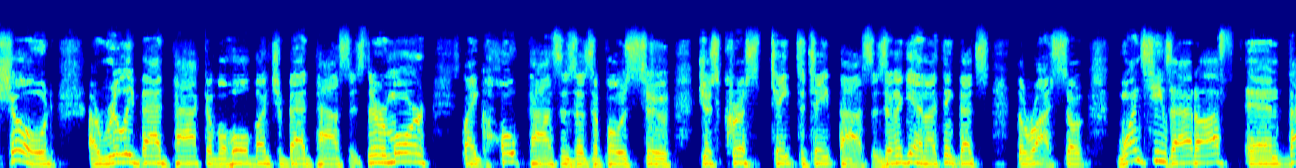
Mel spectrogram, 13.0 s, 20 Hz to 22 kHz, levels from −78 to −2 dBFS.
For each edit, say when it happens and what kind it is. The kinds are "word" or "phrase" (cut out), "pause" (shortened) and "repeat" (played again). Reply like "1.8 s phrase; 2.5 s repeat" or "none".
11.7 s word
